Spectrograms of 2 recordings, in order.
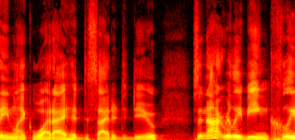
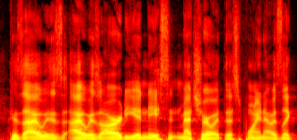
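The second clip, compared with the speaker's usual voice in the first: normal talking voice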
